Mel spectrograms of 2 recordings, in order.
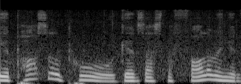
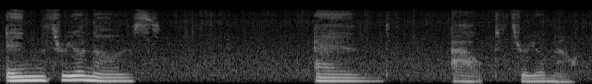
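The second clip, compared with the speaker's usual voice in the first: sleep story narrator. Acted. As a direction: ease the listener into stillness. Leads a guided meditation.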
